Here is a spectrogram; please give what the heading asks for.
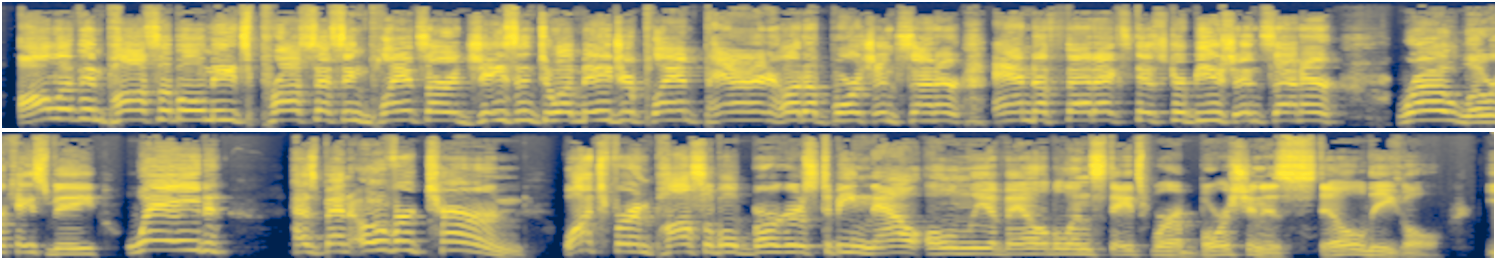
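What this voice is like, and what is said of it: Loud, shouted reading voice. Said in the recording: “I read it in my loud voice because it was in all caps”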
